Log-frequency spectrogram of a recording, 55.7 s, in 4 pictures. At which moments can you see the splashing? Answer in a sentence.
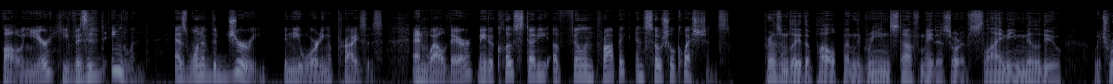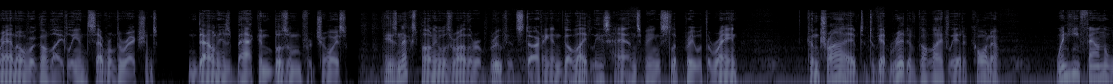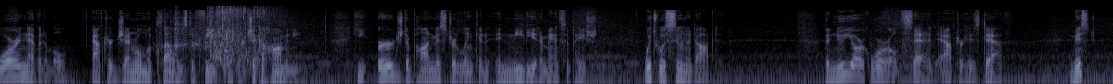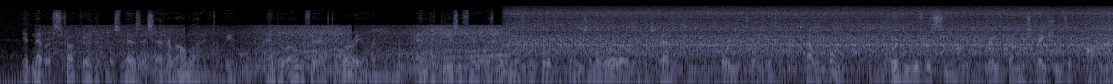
The splashing can be heard from 30.4 to 31.4 s.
